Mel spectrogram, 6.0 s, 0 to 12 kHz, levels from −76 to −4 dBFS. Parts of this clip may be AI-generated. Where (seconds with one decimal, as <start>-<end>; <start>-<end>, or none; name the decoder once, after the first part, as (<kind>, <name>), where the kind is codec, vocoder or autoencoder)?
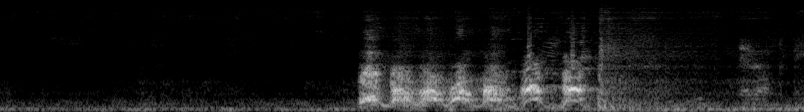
0.0-3.8 (codec, DAC); 4.5-6.0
